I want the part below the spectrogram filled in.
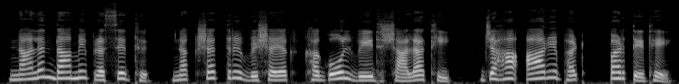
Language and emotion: Hindi, neutral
